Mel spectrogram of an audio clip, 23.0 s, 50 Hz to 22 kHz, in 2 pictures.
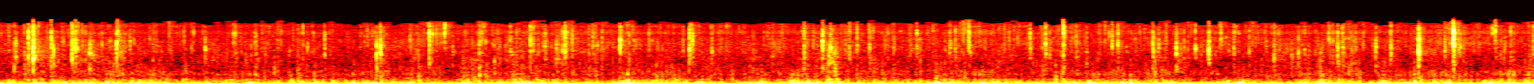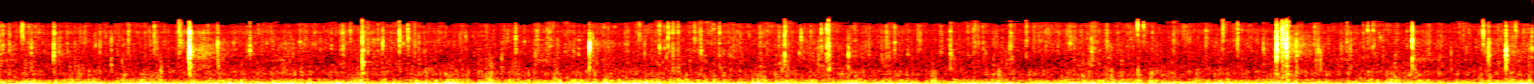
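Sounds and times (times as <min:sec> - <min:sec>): wood fire crackling: 0:00.0 - 0:23.0.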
